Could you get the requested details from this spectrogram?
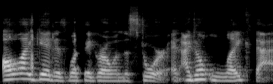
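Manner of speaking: ordinary talk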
